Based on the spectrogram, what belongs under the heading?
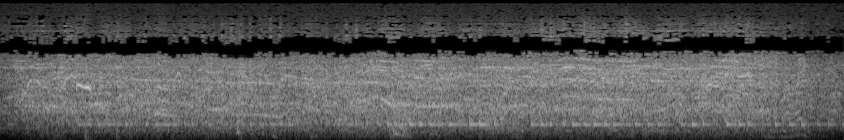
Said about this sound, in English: We'd like to have you listen to the crowd right now.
